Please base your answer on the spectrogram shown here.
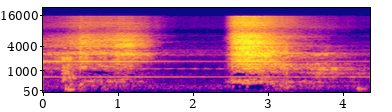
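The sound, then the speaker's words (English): A slow, deep mindfulness breath: two long, airy hisses separated by a short quiet gap, the second louder and fuller, with faint steady tones held underneath. “I don't know if you hear this, but this is my mindfulness breath. Take a breath with me.”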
